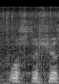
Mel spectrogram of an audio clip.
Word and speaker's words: Worcestershire: if I don't put a little bit of Worcestershire sauce in it don't try saying that when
